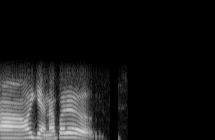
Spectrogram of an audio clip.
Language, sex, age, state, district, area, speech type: Dogri, female, 30-45, Jammu and Kashmir, Reasi, rural, conversation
